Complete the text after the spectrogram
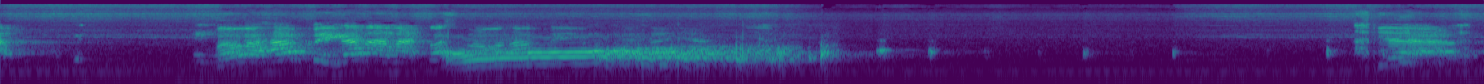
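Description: Men laugh loudly over an online call.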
